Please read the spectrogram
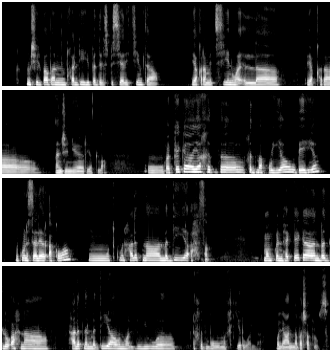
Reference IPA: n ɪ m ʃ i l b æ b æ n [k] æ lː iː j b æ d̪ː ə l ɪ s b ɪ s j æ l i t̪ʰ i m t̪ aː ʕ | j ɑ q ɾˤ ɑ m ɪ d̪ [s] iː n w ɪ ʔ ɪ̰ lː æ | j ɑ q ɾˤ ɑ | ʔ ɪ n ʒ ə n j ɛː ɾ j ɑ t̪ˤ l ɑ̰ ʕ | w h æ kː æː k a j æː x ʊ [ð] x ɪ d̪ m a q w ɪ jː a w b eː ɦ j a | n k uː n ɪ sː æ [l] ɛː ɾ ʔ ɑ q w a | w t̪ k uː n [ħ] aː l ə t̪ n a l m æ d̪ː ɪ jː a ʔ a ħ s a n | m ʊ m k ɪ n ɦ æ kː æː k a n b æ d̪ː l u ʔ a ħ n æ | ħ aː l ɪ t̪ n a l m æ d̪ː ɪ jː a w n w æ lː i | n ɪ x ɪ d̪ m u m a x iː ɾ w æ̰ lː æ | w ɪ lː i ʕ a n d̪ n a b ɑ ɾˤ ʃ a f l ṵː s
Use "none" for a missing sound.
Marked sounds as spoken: x, s, ð, l, ħ

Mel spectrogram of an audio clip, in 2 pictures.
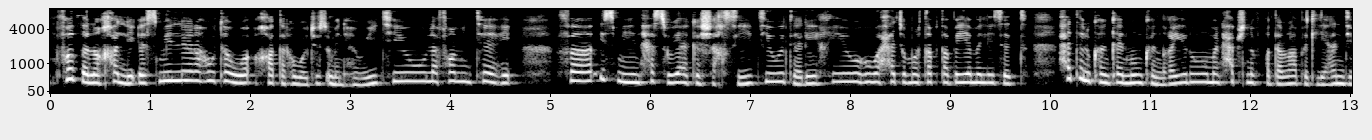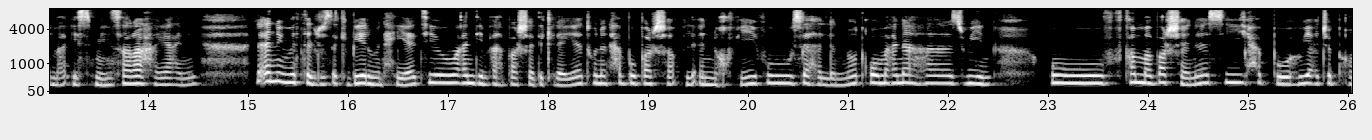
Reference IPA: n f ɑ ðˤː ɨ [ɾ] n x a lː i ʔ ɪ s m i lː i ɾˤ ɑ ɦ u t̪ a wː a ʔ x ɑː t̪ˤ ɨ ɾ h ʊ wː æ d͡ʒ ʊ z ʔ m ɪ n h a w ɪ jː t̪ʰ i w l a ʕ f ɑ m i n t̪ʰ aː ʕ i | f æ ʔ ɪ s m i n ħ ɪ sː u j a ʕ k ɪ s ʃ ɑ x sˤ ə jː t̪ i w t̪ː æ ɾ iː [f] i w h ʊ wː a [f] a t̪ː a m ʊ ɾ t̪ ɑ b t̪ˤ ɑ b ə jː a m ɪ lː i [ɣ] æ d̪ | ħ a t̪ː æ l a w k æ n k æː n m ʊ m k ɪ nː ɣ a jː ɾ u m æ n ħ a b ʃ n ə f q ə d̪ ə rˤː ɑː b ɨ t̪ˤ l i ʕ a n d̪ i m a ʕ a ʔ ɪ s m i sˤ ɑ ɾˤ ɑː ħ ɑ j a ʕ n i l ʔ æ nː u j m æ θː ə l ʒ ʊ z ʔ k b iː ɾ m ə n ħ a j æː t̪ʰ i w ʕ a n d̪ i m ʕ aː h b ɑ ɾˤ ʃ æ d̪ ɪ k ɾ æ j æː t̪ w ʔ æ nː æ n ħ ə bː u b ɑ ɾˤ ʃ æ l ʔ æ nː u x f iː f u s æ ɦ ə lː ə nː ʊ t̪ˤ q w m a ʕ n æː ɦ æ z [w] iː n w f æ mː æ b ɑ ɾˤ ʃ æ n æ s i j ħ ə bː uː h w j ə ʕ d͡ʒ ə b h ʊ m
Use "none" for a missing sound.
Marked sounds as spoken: l, x, ħ, z, w

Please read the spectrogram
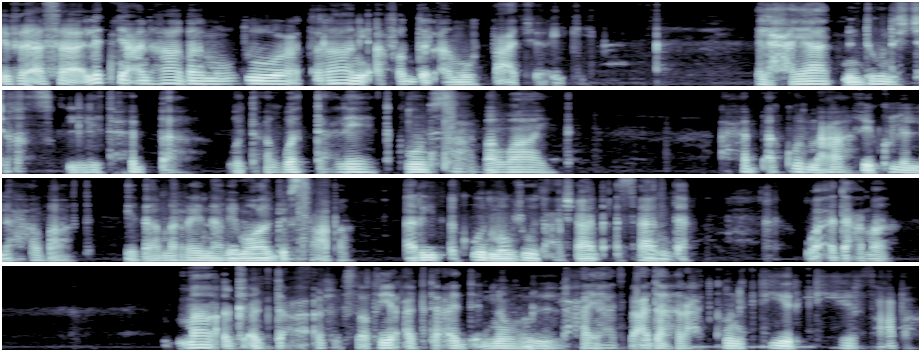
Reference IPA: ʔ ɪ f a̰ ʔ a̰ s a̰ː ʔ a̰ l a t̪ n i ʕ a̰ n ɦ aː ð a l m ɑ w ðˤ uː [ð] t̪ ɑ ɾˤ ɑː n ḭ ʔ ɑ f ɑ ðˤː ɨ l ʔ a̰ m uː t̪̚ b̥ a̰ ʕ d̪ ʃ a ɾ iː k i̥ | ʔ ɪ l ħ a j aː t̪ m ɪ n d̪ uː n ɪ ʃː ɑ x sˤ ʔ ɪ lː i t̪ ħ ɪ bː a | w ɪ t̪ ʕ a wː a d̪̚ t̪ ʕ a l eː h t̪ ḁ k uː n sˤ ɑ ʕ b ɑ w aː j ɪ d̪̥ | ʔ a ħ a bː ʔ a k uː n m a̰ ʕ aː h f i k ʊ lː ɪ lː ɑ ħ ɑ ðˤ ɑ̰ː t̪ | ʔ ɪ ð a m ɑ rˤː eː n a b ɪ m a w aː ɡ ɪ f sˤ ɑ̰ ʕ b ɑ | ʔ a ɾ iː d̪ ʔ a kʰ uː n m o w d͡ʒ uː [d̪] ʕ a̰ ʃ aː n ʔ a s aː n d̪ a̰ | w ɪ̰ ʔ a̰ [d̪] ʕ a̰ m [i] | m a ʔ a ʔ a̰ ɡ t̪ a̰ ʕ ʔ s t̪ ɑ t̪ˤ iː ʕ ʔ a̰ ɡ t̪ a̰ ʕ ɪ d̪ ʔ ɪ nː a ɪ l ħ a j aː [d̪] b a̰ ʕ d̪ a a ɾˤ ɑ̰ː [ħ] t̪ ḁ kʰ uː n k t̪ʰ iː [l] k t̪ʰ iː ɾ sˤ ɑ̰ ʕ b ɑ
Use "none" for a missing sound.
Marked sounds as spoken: ʕ, d̪, d̪, a, t̪, ħ, ɾ

